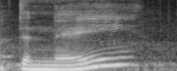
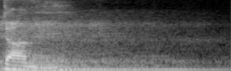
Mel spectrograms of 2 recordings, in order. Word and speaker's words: D'ni: Well, I always prefer Deni because that's how I would pronounce that apostrophe, you know. I don't know. It just feels like it's a more natural way of um saying it. But I know that the I know that Ran Miller's preferred pronunciation was um Dunny.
